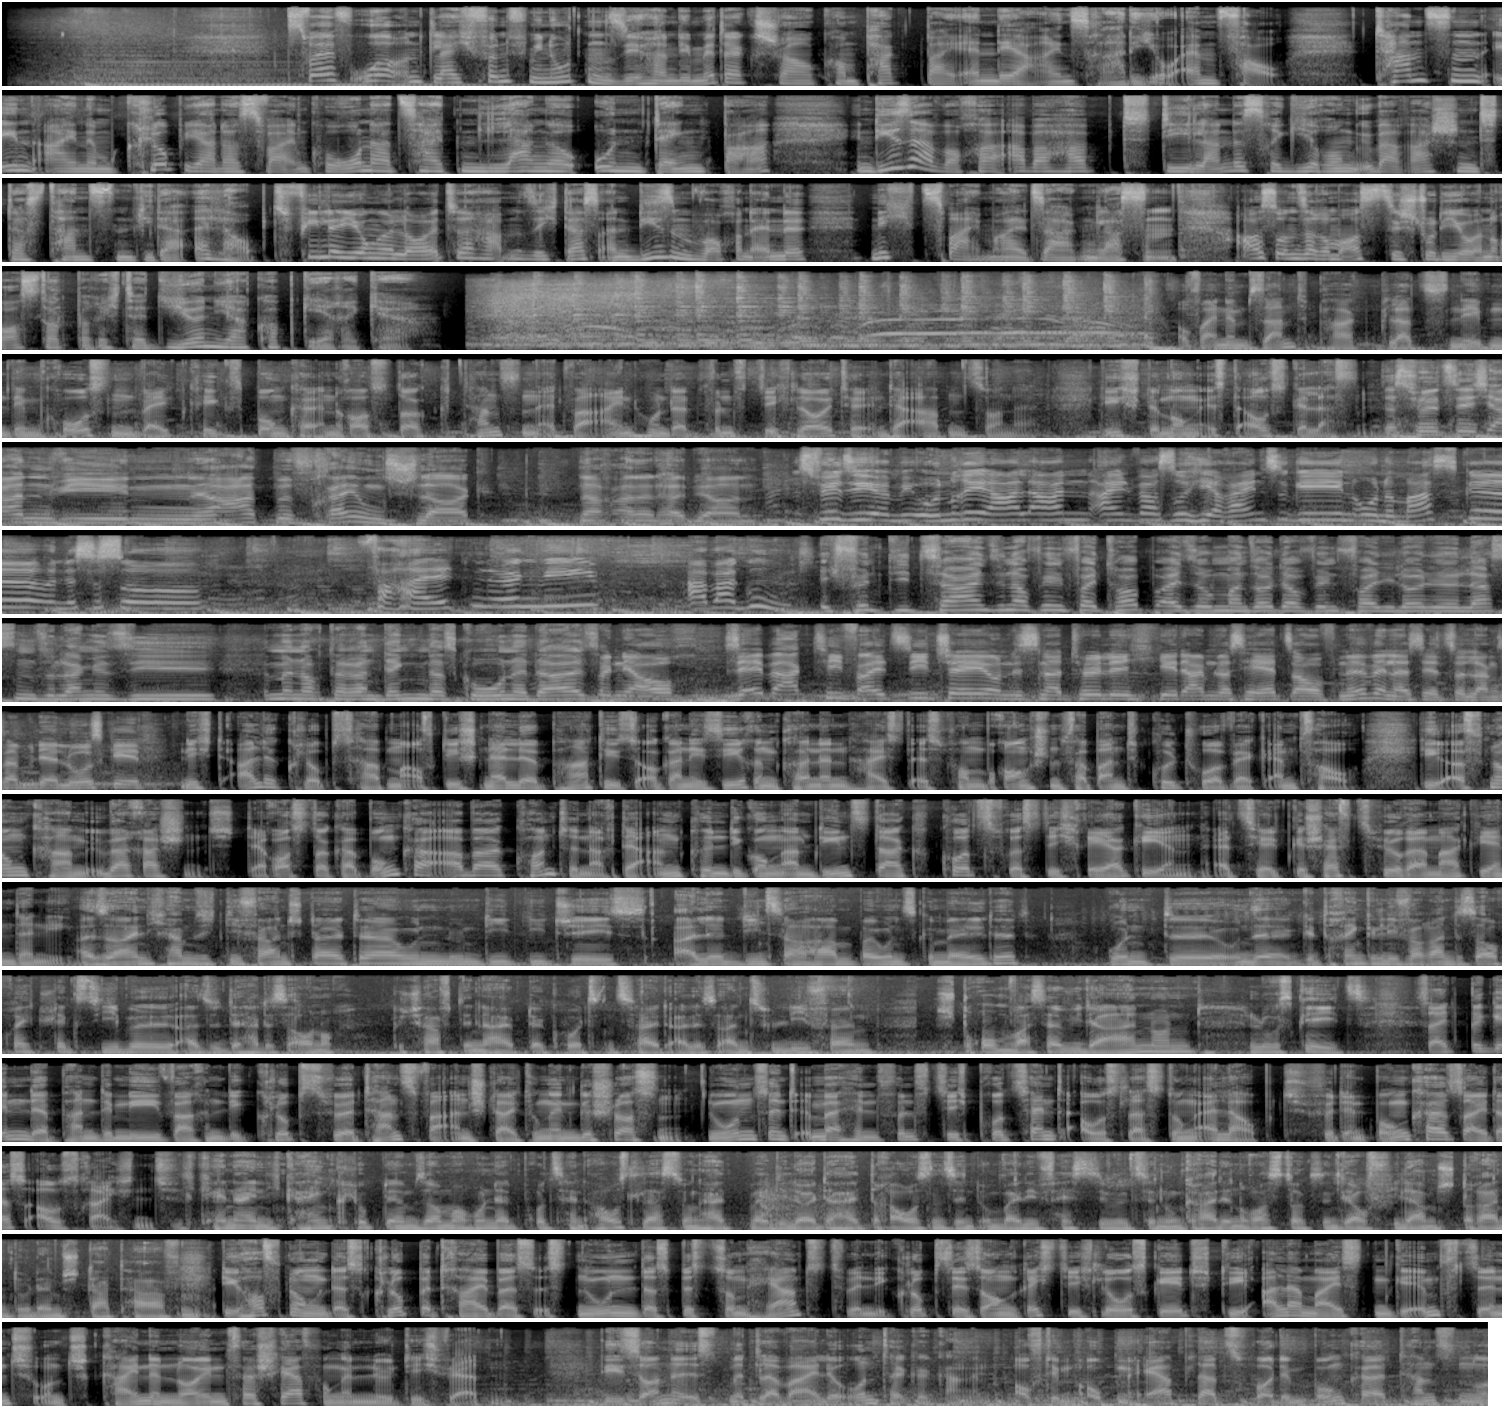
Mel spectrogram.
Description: Der NDR war gestern auch da.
